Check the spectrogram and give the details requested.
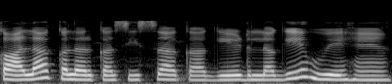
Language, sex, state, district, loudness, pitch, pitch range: Hindi, female, Jharkhand, Ranchi, -14 LUFS, 215 Hz, 210-235 Hz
